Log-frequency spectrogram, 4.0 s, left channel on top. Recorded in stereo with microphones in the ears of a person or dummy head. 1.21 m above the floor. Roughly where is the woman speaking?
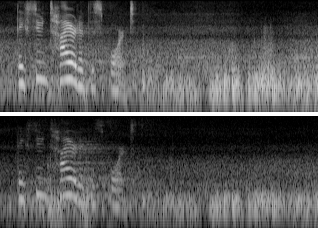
Left.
